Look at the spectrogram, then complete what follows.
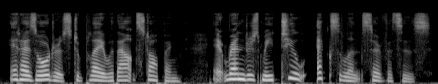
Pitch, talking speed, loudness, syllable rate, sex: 190 Hz, 180 wpm, -21 LUFS, 5.6 syllables/s, female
